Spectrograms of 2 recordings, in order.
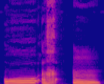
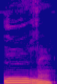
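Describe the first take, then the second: First: "Au r on" as three slow, separate sounds; sounded out. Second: Said in the usual way. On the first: Shown as a demonstration. Teacher helping pupils spell a syllable, sounded out slowly. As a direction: hold "Au", isolate the r, then hold "on". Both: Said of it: "c'est la syllabe".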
